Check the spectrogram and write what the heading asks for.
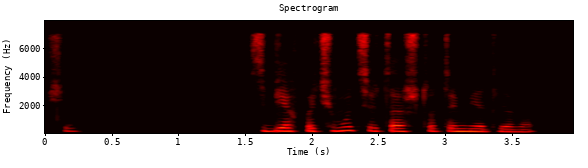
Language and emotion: Russian, neutral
